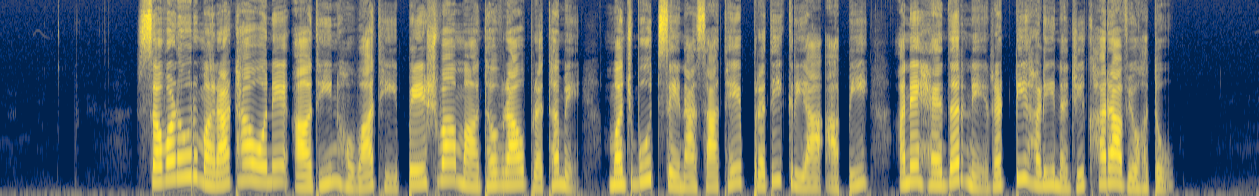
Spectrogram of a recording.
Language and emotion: Gujarati, neutral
